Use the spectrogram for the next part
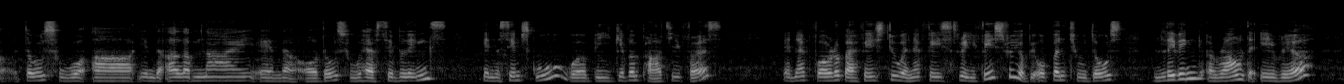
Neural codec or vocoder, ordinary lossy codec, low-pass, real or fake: codec, 16 kHz, 16 kbps, FreqCodec, smaller model; none; none; fake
